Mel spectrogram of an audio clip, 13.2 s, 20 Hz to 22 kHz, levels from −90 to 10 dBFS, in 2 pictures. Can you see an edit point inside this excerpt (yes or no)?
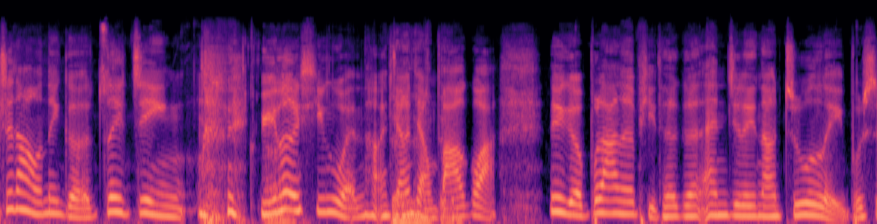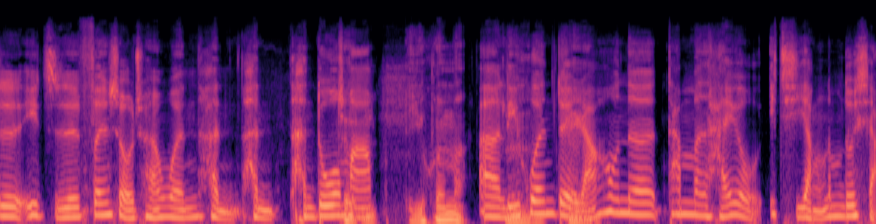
no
